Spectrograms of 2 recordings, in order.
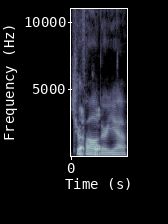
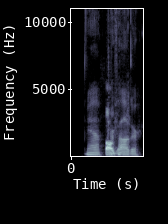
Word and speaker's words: Trafalgar: and he doesn't include the is it pronounced Trafalgar? How is it that pronounced? – Trafalgar, Trafalgar.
